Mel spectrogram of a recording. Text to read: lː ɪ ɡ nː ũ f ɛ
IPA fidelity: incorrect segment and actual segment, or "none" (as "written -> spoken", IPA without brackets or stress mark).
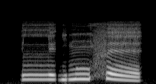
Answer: nː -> m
